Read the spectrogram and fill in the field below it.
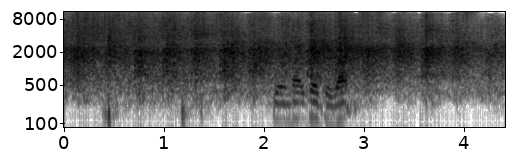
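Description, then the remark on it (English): An audience at a poetry contest applauds all the senior and primary contestants steadily for the whole stretch, a dense, loud wash of clapping with no break, and a brief vocal cheer rises through it about halfway. “Can we give all our contestants, senior and primary, one huge round of applause?”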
